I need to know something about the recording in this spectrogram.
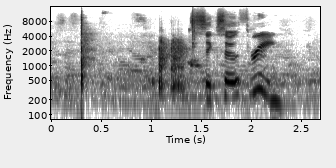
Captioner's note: gavel thudding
